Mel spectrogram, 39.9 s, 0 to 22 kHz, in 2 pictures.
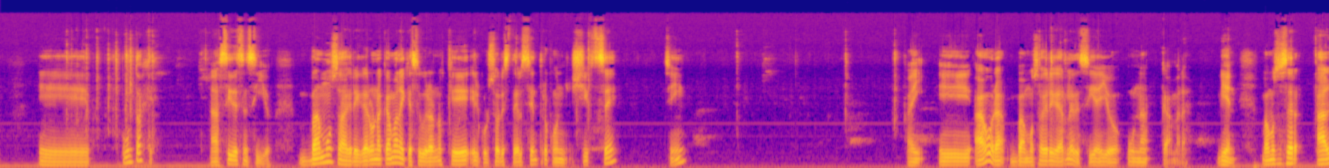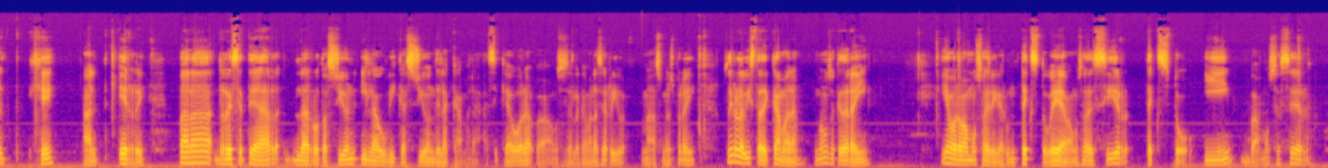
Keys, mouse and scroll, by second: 1.3-3.0 typing, 5.0-5.5 scroll down 4, 5.5 scroll up 2, 7.2 ctrl+c, 8.0-8.3 scroll up 2, 9.3 shift+c, 10.5-10.8 scroll down 2, 11.0 scroll up 2, 11.8 shift+middle click, 13.9 shift+c, 16.2 shift+a, 18.2 click, 21.0 alt+g, 22.2 alt+r, 26.7-27.1 scroll down 2, 28.5-30.1 drag, 30.9 0, 32.8 scroll down 2, 33.3 scroll up 2, 34.8 shift+a, 37.2 click.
